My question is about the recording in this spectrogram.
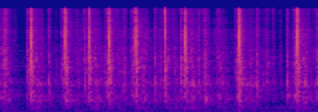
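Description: Typewriter key-strike sound effect: a quick run of sharp clicks, about six or seven a second, one per letter as an on-screen title types out.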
